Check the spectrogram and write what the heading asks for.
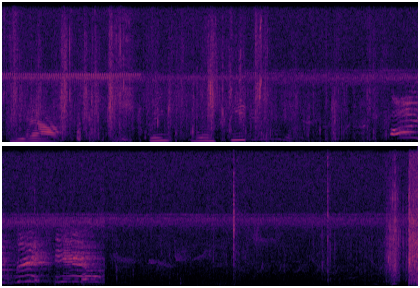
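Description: A child's voice calling and shouting, high-pitched and faint, for about the first five seconds. It then drops abruptly to near silence.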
